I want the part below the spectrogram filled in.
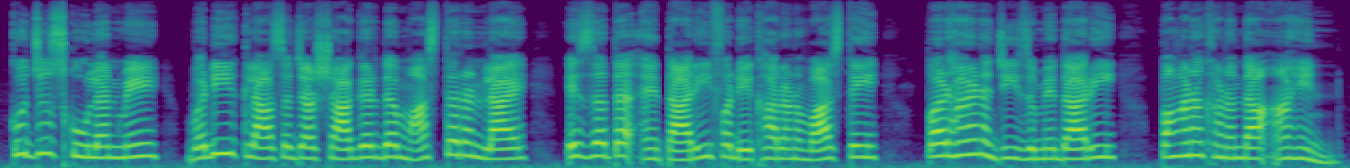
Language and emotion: Sindhi, neutral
